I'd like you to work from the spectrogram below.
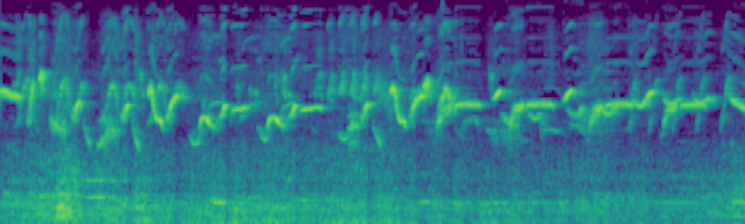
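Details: Caged Hwamei singing a continuous, energetic song of bright, twisting whistles, each phrase bending up and down in quick succession, with a faint low hum underneath.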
